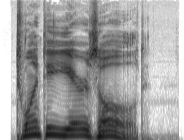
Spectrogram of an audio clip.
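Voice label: twenty years old, English, male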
